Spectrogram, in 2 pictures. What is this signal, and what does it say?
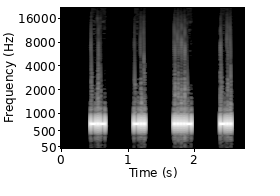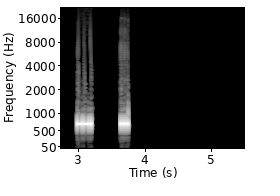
Morse code, heard as a keyed tone, about 46 wpm, spaced as for 17 wpm, 700 Hz. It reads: KD4DGS
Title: USA Call Signs - 6 Characters - 6x Character Spacing - 50wpm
